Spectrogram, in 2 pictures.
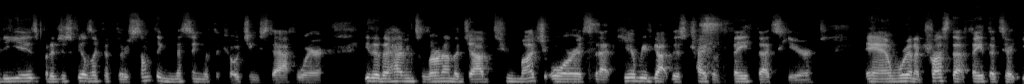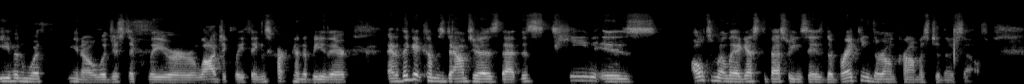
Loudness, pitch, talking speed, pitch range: -27 LUFS, 130 Hz, 250 wpm, 120-145 Hz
